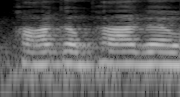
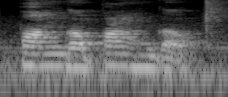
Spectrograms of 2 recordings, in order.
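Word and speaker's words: Pago Pago: surprise American Samoa yeah it looks like Pogo Pago or P poo but you pronounce it like Bongo Bongo any we went there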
